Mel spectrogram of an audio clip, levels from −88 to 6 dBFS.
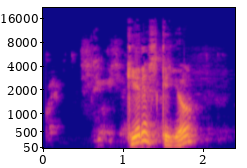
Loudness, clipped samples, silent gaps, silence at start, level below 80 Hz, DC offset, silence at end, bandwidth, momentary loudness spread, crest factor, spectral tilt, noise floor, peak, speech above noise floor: -15 LUFS; under 0.1%; none; 0.5 s; -54 dBFS; under 0.1%; 0.5 s; 15.5 kHz; 22 LU; 18 dB; -4.5 dB/octave; -44 dBFS; 0 dBFS; 28 dB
